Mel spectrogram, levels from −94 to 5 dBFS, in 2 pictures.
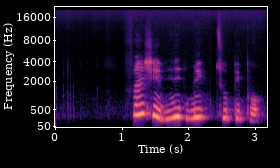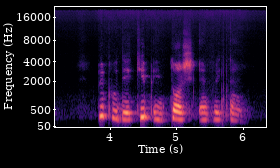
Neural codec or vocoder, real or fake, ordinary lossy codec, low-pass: autoencoder, 48 kHz, 128 numbers a frame, DAC-VAE, trained on Japanese speech; fake; none; 19.8 kHz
